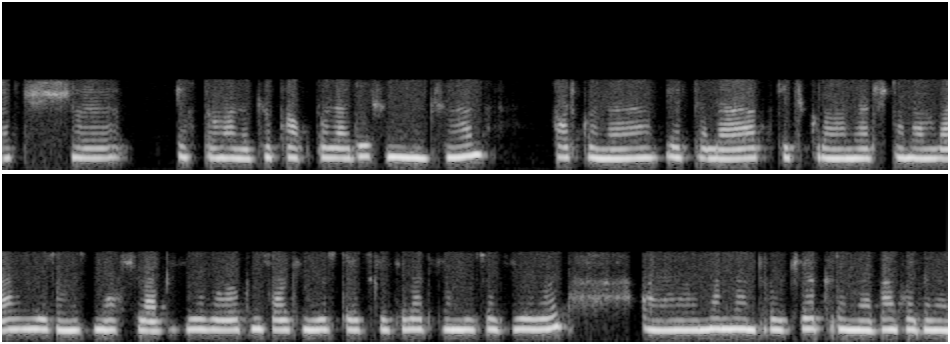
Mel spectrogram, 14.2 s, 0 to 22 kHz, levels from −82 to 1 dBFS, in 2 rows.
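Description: Throughout, the speech shows tandem speech coding. It sounds as though it passed through about three low-rate speech codecs in a row, which points to AMR-NB, G.729A and G.726 links, each re-coding the last one's degraded output. The result is rough, muffled and warbly, with nothing above 3.8 kHz.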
